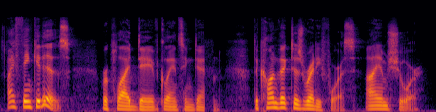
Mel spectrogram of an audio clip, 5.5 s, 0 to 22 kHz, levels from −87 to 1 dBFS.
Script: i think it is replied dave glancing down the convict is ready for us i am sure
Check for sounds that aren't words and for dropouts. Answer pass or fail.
fail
